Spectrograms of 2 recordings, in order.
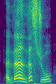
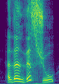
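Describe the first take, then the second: No difference in how they are said.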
